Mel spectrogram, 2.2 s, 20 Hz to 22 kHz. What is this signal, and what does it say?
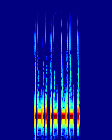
Morse code, heard as a keyed tone, about 46 wpm, 700 Hz. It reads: LAKE
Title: Sentences from Top 1100 Words - New Word Drill Alt - 45wpm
